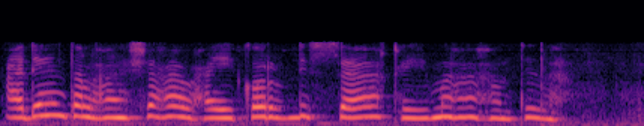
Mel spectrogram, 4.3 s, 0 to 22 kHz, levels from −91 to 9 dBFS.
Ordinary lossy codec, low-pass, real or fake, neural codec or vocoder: MP3, 48 kbps; 5.4 kHz; real; none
